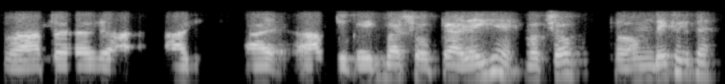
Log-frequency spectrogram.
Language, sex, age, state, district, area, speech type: Hindi, male, 18-30, Madhya Pradesh, Ujjain, urban, conversation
